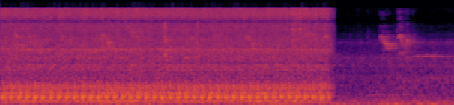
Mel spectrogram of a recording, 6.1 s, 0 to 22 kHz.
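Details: Nissan Navarra with engine misfire code P0304 (cylinder 4), idling with a steady stumbling beat, about three uneven pulses a second until shut off; one cylinder misfiring.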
